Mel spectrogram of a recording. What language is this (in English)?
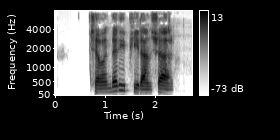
Central Kurdish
